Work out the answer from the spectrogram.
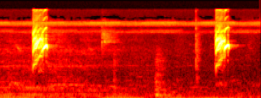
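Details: Female canary in breeding condition, calling to attract males: two loud, brief tweets almost three seconds apart, each falling in pitch. A low rumble and a faint click sit underneath.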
